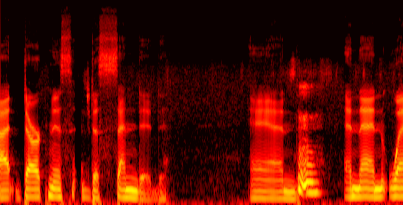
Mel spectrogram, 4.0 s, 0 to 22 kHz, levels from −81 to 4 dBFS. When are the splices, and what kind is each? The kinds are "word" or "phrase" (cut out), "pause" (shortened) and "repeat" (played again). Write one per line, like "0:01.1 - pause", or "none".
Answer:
none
